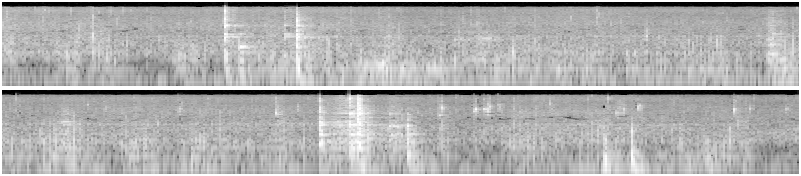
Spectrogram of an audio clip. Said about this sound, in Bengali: এবার হালকা গরম হয়ে গেছে তেলটা, এবার এর মধ্যে দিয়ে দেব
